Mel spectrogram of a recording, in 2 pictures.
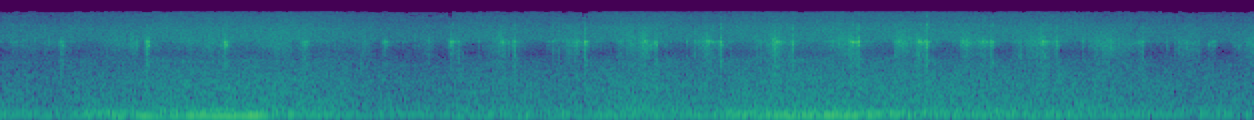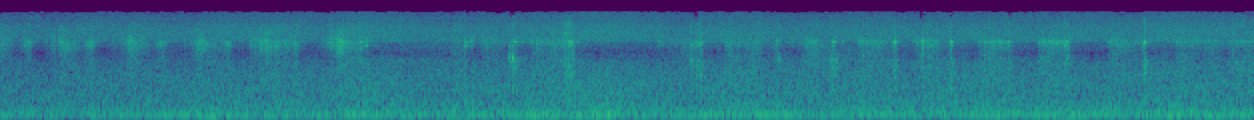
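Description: Scratching at a scalp along the hairline to lift seborrheic dermatitis dandruff flakes: quick, light scrapes, about three a second, over a low steady hum.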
